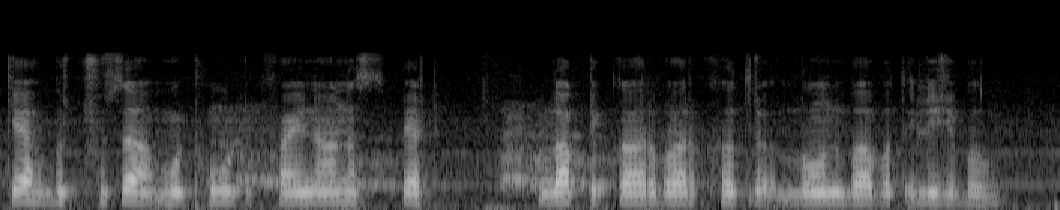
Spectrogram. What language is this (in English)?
Kashmiri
